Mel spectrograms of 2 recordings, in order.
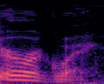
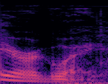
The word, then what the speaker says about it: Uruguay: He moved to Uruguay.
